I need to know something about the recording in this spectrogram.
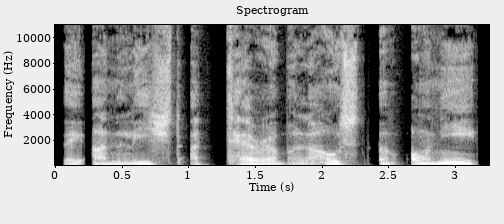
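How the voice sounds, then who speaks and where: Husky, low-voiced solemn storyteller. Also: male voice, no room sound, heavily acted. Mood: solemn, mysterious. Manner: solemn, measured, portentous delivery. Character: mysterious older male storyteller, solemn, reverent teller of samurai legends. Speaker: storyteller narrator. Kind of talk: dramatic scripted storytelling narration for a video game.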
